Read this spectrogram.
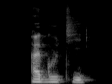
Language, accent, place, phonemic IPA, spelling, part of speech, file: French, France, Lyon, /a.ɡu.ti/, agouti, noun, LL-Q150 (fra)-agouti.wav
- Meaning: agouti (rodent)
